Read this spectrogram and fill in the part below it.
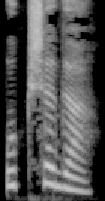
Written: ಉಕ್ಕುಸೊಕ್ಕು

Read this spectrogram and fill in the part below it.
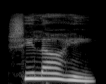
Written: ಶಿಲಾಹಿ

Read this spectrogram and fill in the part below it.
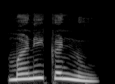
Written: ಮಣಿಕಣ್ಣು

